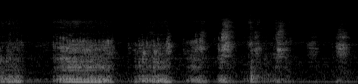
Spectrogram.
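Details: Ida, a pet dog, barks loudly in the face of her companion dog Izzy, wanting her to play: two long rough growling bursts, then a run of shorter harsh barks, with faint talking behind.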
